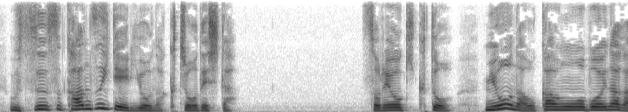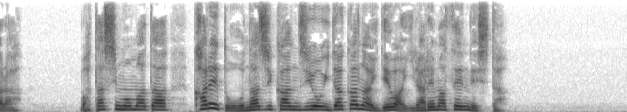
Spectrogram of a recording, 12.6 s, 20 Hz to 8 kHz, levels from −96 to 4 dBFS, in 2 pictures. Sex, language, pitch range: female, Japanese, 160-240 Hz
